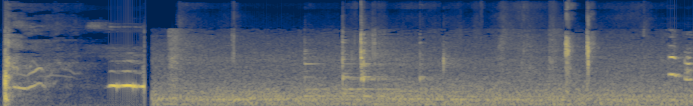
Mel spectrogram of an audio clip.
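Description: A husky's short howling whine that slides up and down in pitch, then a second held howl note about a second in. After that, a steady low hum with a few scattered light clicks.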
